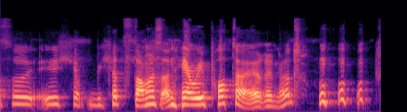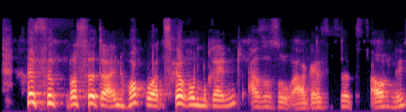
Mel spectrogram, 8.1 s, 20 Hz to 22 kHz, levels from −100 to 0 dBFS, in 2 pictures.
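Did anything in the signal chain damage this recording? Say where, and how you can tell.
Yes, a stream reconnect at the network stage. From 3.80 to 4.10 s the speech drops into about 0.29 s of silence and resumes roughly a fifth of a second further on, skipping material. The connection broke, the player reconnected, and a fresh decoder restarted mid-stream.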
